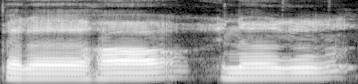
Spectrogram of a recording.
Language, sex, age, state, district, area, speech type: Sindhi, male, 30-45, Maharashtra, Thane, urban, spontaneous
